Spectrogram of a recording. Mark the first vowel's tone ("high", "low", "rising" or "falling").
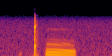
falling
